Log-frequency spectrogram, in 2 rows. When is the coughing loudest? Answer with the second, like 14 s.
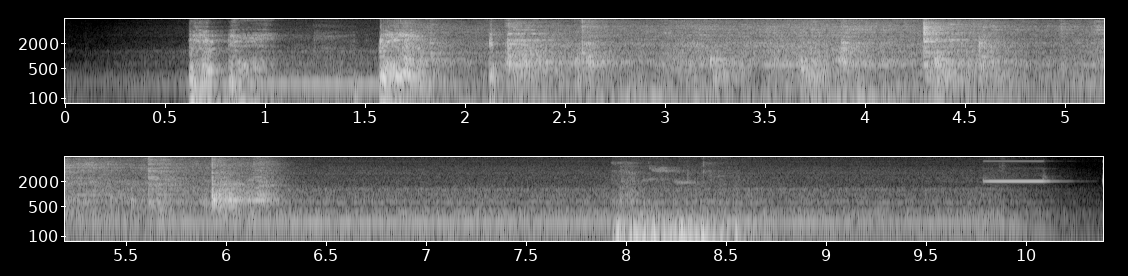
2 s.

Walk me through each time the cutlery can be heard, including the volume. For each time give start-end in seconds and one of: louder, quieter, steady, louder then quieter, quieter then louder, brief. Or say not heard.
not heard.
